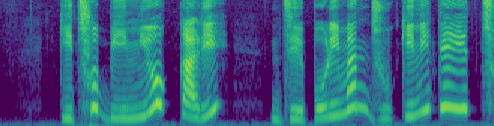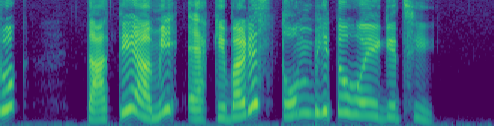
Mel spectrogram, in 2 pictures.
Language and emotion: Bengali, surprised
